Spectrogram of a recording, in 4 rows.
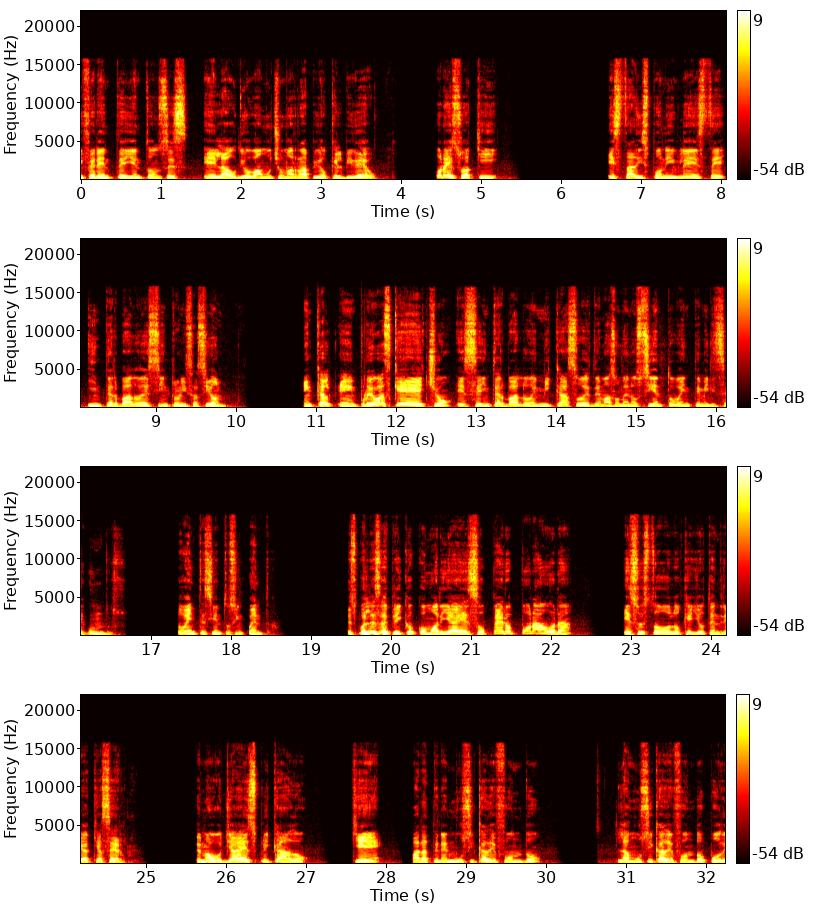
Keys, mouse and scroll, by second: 3.4 right click, 4.8 click, 8.7 click, 10.0 Left, 10.2 Left, 11.5-12.3 typing, 23.4 click, 31.4-32.2 drag.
